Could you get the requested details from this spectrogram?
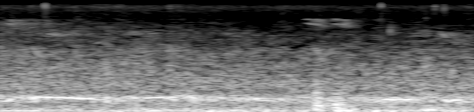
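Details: Pigeons, many of them in a tree above a caravan pitch at a small, busy campsite surrounded by houses, give soft, low cooing notes over a steady background hum.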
